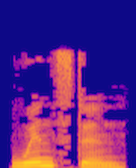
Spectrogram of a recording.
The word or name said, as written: wynston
